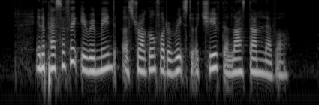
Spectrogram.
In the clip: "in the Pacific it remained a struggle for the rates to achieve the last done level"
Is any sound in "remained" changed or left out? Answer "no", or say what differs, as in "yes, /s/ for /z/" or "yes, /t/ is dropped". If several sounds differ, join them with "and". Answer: no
